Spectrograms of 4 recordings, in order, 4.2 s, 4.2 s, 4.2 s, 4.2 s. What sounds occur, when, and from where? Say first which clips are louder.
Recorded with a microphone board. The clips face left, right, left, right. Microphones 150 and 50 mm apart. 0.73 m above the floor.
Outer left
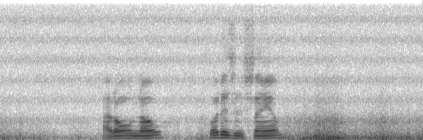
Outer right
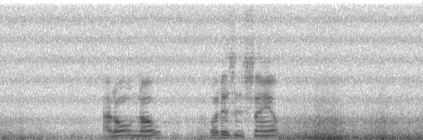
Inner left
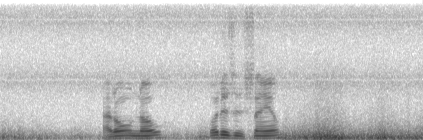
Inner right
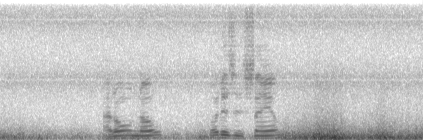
1.0 s a man speaking: outer left 7 dB, inner left 8 dB; 35° left (ahead or behind)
